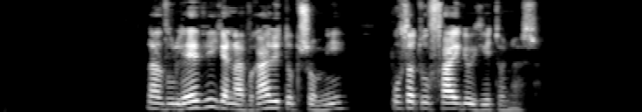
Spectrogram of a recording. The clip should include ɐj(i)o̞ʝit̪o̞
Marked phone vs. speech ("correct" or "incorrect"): correct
